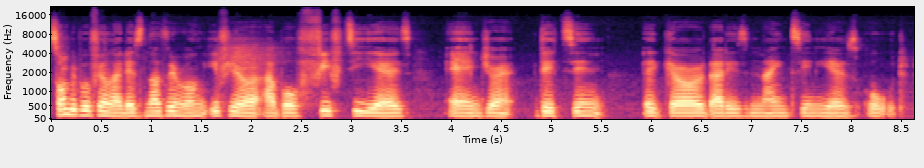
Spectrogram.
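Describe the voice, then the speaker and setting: A woman with a strikingly deep voice and a dark, mellow tone hosts a commentary channel. She talks to her viewers deliberately and keeps asking what they think. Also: fairly even intonation. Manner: deliberate, addresses viewers with questions. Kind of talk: reaction commentary.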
